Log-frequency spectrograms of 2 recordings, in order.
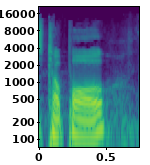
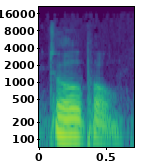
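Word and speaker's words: Taupō: So they've rebranded and they've made sure that's Taupo, the Maori. – Taupo. – Yep. The Maori pronunciation of it, and everywhere you go, it's got the O with the line across it.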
